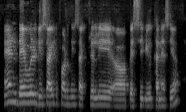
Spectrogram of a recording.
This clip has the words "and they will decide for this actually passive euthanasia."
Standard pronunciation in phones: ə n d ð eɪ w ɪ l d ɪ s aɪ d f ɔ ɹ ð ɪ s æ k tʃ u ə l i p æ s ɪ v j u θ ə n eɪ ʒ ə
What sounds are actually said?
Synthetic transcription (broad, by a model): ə n d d eɪ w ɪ l d ɪ s aɪ d f ɔ ɹ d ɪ s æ k tʃ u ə l i p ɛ s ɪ b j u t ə n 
